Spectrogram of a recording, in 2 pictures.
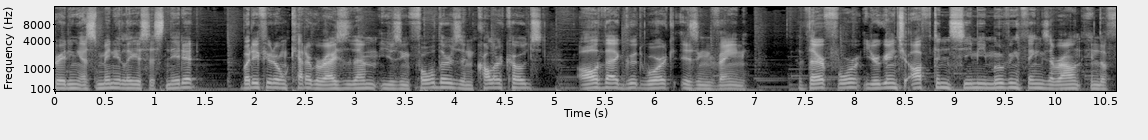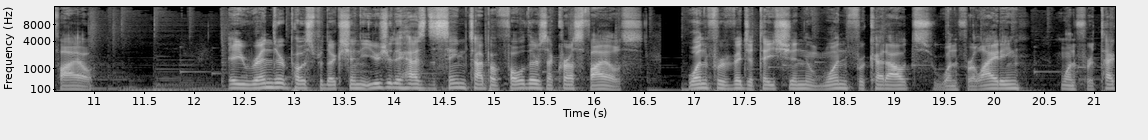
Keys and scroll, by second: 0.9 p, 2.6 v, 5.0 p, 10.0 v, 19.4 ctrl+g, 19.5-20.6 typing.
